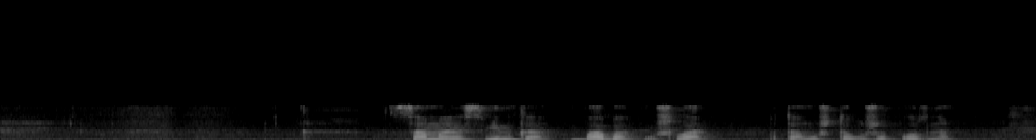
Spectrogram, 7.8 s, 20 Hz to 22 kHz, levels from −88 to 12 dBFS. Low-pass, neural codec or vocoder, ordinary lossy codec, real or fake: 5.4 kHz; none; none; real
